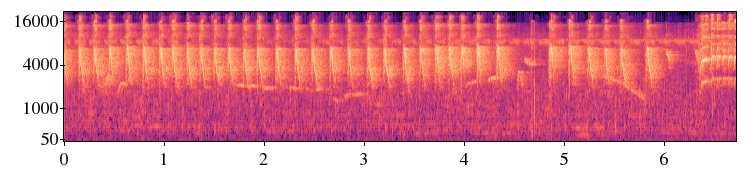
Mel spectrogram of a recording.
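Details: Caged female cucak cungkok bulbul in an aviary, a tutor bird for magpie robins, pouring out fast, tightly packed high chips in the 'tembakan rapat' style, with faint lower slurred whistles behind and a nasal note at the end.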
